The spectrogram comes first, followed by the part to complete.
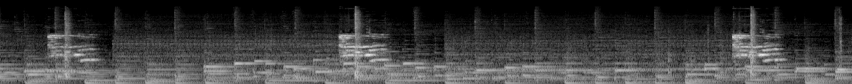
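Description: A cat's meow, short and heard three times about three seconds apart, over background music with piano-like notes and a steady beat.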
